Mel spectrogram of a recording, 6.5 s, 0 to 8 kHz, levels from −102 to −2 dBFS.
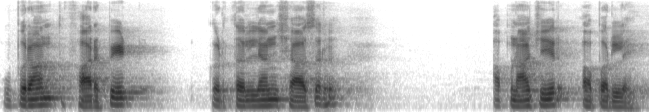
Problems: background conversations at intervals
